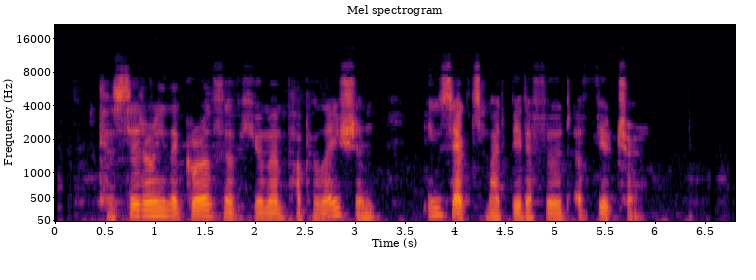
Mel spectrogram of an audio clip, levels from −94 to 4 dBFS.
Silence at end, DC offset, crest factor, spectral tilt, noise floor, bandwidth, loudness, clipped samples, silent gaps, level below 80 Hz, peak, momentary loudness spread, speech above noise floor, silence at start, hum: 0.9 s; under 0.1%; 22 dB; -4.5 dB/octave; -63 dBFS; 10 kHz; -30 LUFS; under 0.1%; none; -54 dBFS; -10 dBFS; 10 LU; 34 dB; 0.45 s; none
